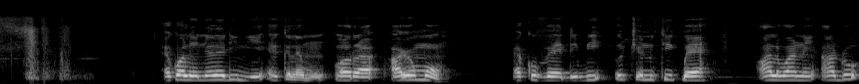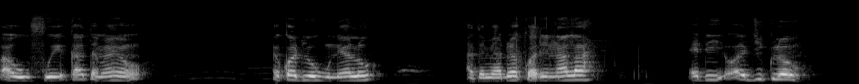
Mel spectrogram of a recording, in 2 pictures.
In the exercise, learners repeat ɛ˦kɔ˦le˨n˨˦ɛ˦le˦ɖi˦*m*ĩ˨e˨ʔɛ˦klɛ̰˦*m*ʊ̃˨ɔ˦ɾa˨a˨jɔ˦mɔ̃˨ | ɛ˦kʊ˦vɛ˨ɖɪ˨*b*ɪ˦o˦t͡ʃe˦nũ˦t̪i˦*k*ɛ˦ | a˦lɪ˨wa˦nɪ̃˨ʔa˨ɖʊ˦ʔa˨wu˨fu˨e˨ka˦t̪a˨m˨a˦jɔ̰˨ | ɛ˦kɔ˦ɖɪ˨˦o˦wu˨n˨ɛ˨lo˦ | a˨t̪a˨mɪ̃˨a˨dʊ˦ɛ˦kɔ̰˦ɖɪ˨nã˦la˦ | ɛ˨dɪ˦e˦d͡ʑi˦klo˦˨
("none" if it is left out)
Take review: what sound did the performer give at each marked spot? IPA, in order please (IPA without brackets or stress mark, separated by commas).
n, m, b, k͡p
